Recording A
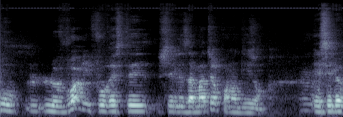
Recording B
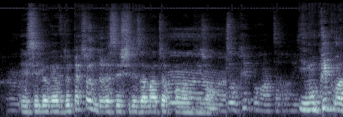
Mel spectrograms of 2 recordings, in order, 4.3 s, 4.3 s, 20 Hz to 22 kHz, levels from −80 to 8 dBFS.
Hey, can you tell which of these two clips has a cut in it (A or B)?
B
